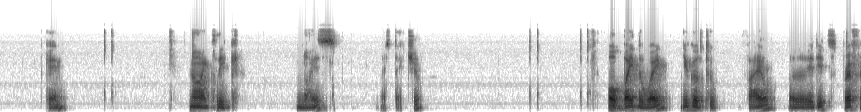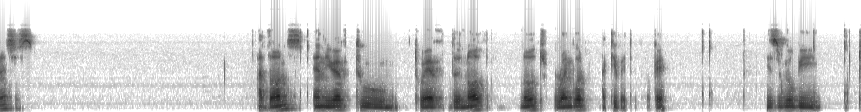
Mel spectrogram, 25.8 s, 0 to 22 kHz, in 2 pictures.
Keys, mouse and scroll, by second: 9.2 scroll up 1, 9.4-10.5 middle drag, 10.5-15.3 drag, 24.1 scroll down 2, 24.4-25.1 scroll up 1, 25.1 click.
